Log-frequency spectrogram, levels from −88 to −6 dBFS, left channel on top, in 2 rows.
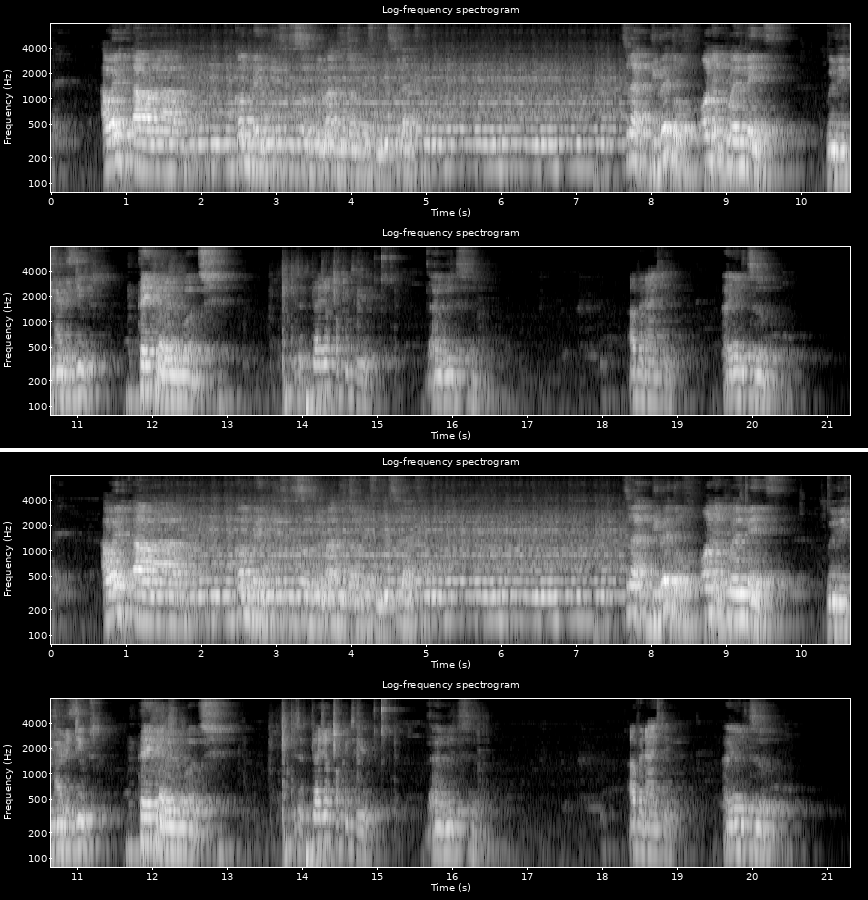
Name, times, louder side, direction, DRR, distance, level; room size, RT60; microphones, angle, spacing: voice 1, 0.7-1.9 2.4-4.9 7.6-9.7 10.3-11.0 11.7-12.9 15.6-16.4 19.6-20.3, equal, 90° left, -2 dB, 3.6 m, -21 dB
Bowed string instrument, 1.2-7.8, equal, 5° right, 0.8 m, -27 dB
voice 2, 10.7-11.3 12.0-12.2 13.7-15.1 18.4-18.9, right 1 dB, 50° right, 5 dB, 2.2 m, -29 dB
25.5 x 8.7 x 5.9 m, 1.0 s
head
